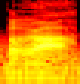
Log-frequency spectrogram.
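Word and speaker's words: bara (ברא): We're going to extract as much as we can out of the ancient Hebrew word for create, which in Hebrew is pronounced bara, bereshit, bara, Elohim, literally in the beginning God created.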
